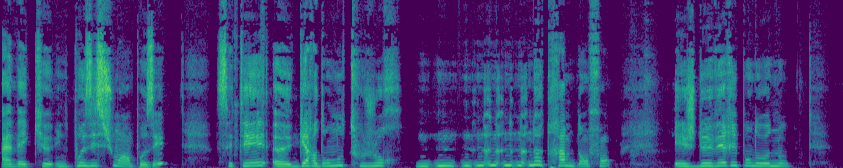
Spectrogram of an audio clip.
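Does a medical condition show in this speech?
Yes: stuttering; stuttering since age 8 in Tunisia, linked to school pressure, father's reproaches, grandmother's death, initially fluctuating; age 17, aware since 13, Éloquence du Bégaiement program, learned pauses, accepts stutter; blocks with throat tension, sometimes cannot breathe, substitutes words like succinct, formerly mute with strangers; here prolonged sounds, blocks.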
